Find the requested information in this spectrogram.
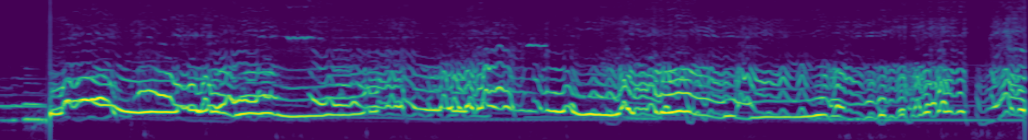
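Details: Several gray wolves at Polar Park howl together, long wavering tones sliding up and down over a steady held note.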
